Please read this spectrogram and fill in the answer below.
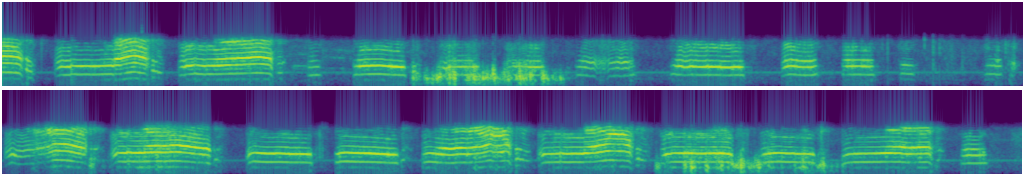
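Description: Repeated loud, rhythmic wails of a baby's cry with brief pauses between bursts; ordinary infant crying.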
